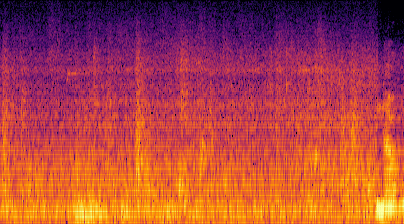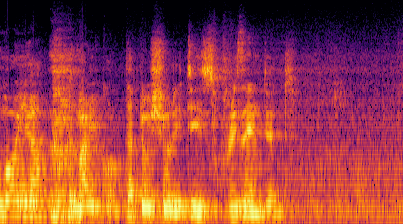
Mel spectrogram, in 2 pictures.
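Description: A middle-aged man reads out into a microphone.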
